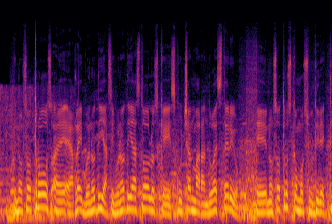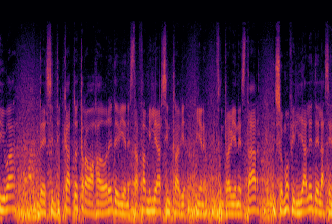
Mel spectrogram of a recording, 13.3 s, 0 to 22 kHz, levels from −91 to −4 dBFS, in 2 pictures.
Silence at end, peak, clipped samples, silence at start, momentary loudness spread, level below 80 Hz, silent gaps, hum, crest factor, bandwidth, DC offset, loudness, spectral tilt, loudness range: 0 s; -6 dBFS; under 0.1%; 0 s; 2 LU; -40 dBFS; none; none; 14 dB; 12 kHz; under 0.1%; -21 LUFS; -7.5 dB/octave; 1 LU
